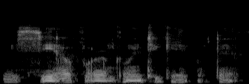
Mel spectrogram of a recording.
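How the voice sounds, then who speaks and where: Male maker vlogger, deep monotone voice, laid-back working chatter on a dull lo-fi mic. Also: moderate pace, vocal fry, breathy edge. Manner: laid-back, talks quietly while working. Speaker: hobby craft vlogger. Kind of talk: casual working chat while building.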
